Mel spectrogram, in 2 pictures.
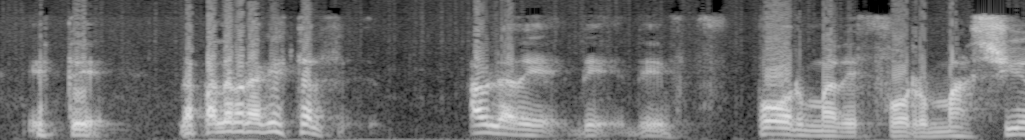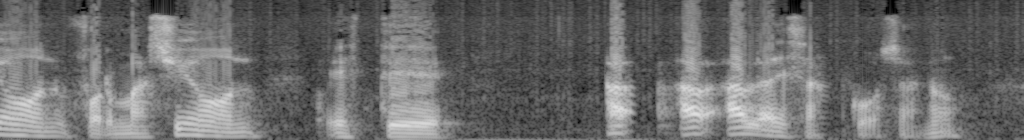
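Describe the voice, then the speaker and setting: Speaking in a Rioplatense accent at a very slow pace with long, frequent pauses, a man uses a fairly low pitch, a dark, mellow tone, vocal fry and very wide pitch swings. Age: 60s. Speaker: radio host. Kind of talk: casual radio talk with listener call-ins. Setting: radio studio. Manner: hesitant, fillers and repetitions.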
